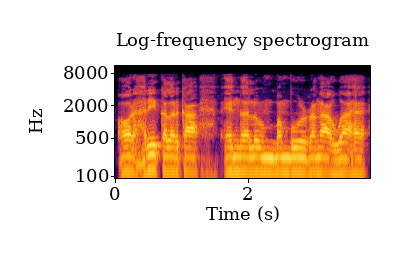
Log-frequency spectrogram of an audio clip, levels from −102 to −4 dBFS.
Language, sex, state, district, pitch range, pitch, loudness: Hindi, male, Jharkhand, Deoghar, 110-115 Hz, 110 Hz, -16 LUFS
